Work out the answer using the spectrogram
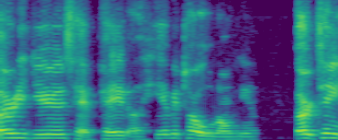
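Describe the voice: Simple read-aloud delivery over a hushed backdrop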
